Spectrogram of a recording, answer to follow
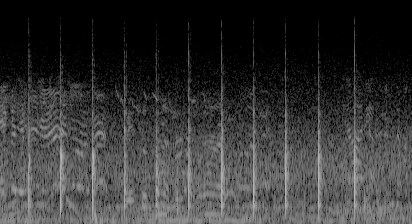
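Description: Steady hand claps, about two a second, stopping about a second before the end. Voices call out in the first second or so.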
